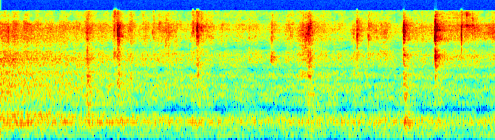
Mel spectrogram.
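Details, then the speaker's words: ReVent condensation-sensing bathroom exhaust fan, wired to a cord for a bench demonstration, running with its backdraft flapper still held by shipping tape: soft steady hum with irregular light ticks and flutter as the taped flapper rattles. Removing the tape quiets it. "that's why it was making more noise so you want to make sure you take that tape off so you can you can hardly hear that fan if it's up in the ceiling you're not going to hear okay"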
